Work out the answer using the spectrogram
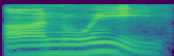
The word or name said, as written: ennui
